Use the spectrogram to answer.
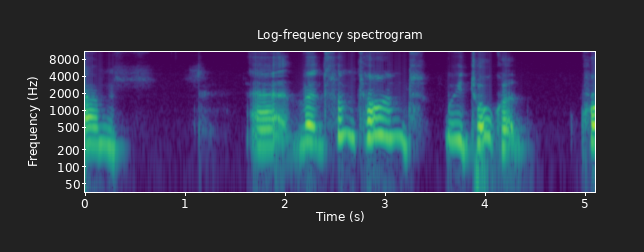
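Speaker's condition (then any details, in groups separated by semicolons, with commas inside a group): Cerebral palsy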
